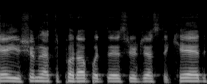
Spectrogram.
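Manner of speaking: usual speaking voice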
